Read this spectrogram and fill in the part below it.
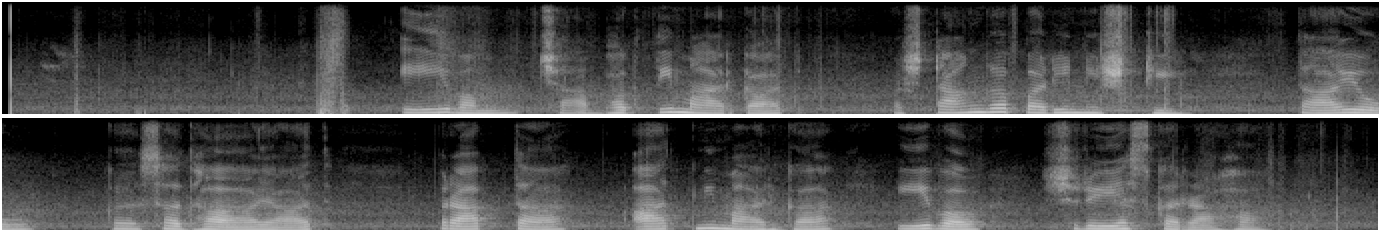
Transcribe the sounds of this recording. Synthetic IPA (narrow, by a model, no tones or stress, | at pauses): eːʋɐmt͡ʃa̰ːbʱɐkt̪imaːɾɡaːt̪ | ɐʃʈaːŋɡɐpɐɾiniʃʈʰi | t̪aːjoː | kɐsɐd̪ʱaːjaːt̪ | pɾaːp̚t̪a | aːt̪mimaːɾɡa | eːʋɐ | ʃɾejɐskɐɾaːɦa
